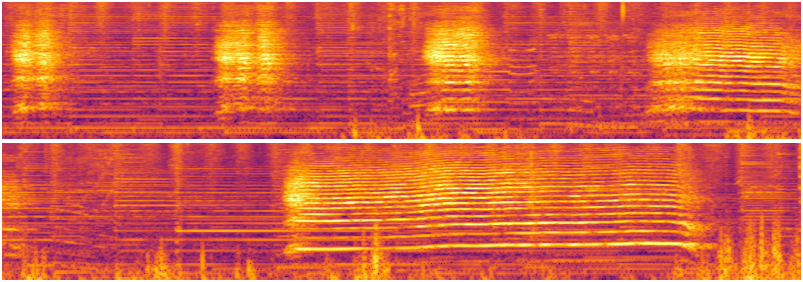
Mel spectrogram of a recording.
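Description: Chickens calling: a string of short, arching squawks about a second apart, then one long drawn-out call that holds a steady pitch for about two seconds near the end.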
